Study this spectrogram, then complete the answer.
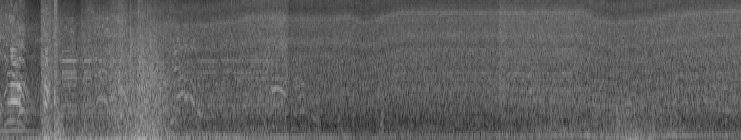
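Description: A diesel fire truck engine rumbles as the truck drives.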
